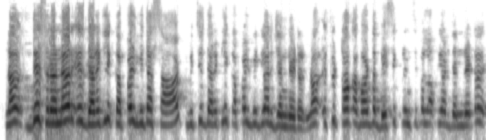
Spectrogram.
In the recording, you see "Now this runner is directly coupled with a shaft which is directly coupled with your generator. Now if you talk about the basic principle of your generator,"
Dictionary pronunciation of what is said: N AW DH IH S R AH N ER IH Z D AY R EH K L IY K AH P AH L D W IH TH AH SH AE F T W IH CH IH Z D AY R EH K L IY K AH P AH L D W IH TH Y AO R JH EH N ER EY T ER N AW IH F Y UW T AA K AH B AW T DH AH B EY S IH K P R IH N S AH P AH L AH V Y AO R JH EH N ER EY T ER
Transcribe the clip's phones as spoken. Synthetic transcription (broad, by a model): N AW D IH S R AH N ER IH Z D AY R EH K L IY K AH P AH L D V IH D AH S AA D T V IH CH IH Z D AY R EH K L IY K AH P AH L D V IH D Y AO R JH EH N ER EY T ER N AW IH F Y UW T AA K AH B AW T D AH B EY S IH K P R IH N S AH P AH L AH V Y AO R JH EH N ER EY T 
